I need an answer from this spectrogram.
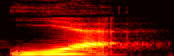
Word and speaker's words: ইয়া: পরবর্তী হরফটির নাম হলো ইয়া। পরবর্তী হরফটির নাম ইয়া। পরবর্তী হরফটির নাম কি? ইয়া। ইয়া হরফটি উচ্চারণের ক্ষেত্রে বারিক হবে এবং 1 আলিফ টেনে পড়তে হবে।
